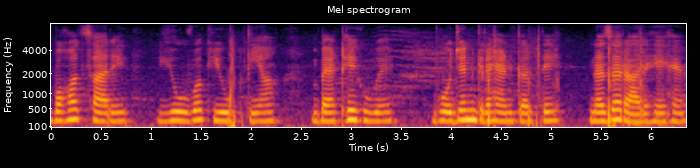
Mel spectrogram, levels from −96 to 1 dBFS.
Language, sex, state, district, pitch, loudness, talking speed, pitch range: Hindi, female, Chandigarh, Chandigarh, 205 Hz, -18 LUFS, 125 wpm, 200-215 Hz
